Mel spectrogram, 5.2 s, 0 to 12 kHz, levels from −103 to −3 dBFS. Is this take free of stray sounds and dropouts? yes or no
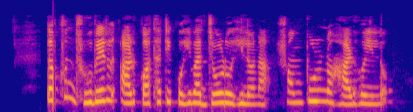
no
